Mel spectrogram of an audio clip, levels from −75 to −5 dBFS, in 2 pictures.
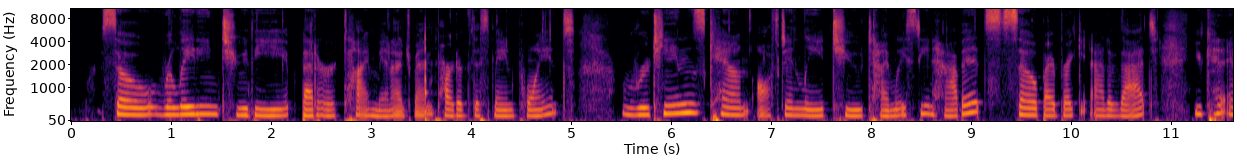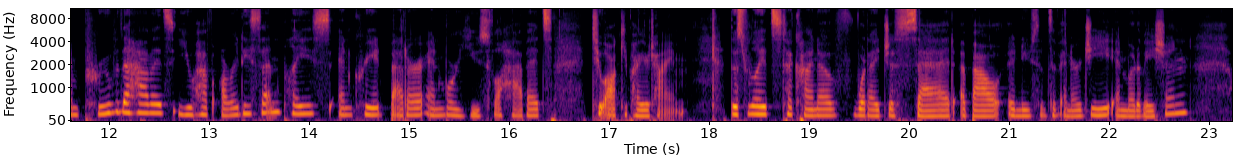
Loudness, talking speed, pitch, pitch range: -28 LUFS, 170 wpm, 195 Hz, 180-220 Hz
